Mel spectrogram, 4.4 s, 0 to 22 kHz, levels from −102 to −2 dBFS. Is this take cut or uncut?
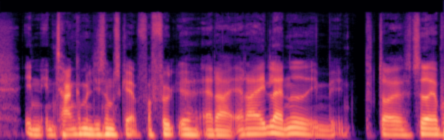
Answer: uncut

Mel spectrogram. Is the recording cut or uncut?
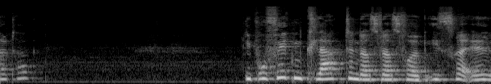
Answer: cut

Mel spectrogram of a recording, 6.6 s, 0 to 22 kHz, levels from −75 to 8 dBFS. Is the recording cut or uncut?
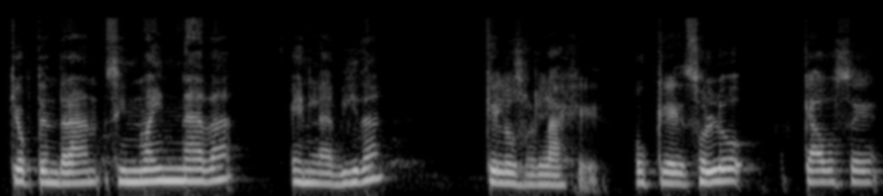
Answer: uncut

